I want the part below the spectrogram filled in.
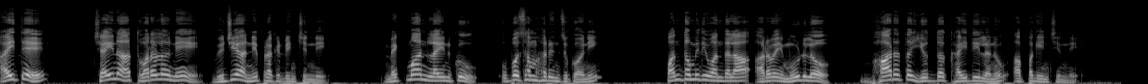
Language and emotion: Telugu, neutral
